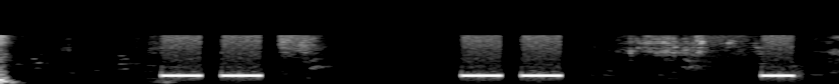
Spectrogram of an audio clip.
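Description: A telephone rings loudly in short double bursts, ring-ring, pause, ring-ring, then a single ring starts again, with faint background noise between the rings.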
